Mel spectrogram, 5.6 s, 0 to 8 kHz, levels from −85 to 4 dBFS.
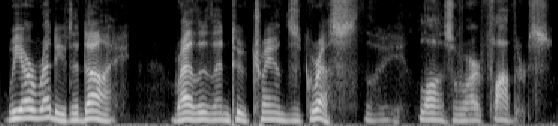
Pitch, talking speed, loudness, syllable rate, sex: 160 Hz, 150 wpm, -20 LUFS, 4.2 syllables/s, male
